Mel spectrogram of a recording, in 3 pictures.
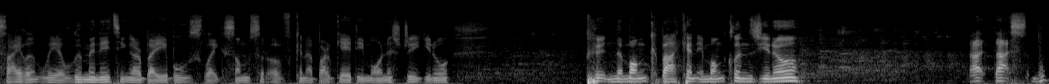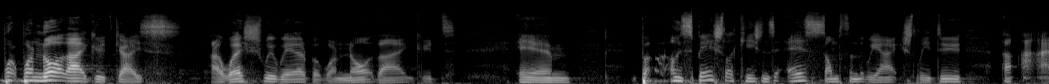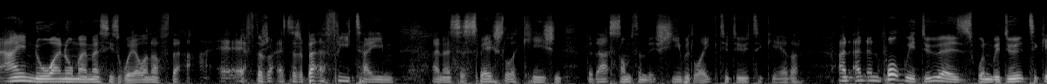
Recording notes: Live from our Sunday Gathering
